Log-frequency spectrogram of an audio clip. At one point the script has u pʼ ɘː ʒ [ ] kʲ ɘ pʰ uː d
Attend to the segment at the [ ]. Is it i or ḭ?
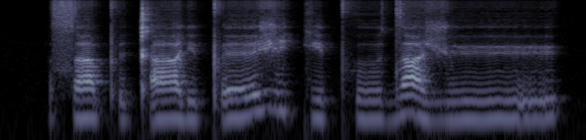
i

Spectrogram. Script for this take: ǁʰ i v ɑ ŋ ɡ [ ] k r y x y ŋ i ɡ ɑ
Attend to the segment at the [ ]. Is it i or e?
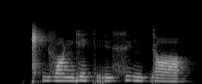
e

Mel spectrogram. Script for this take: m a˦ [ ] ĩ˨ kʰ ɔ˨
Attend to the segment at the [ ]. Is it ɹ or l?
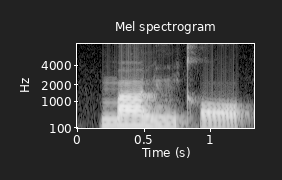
l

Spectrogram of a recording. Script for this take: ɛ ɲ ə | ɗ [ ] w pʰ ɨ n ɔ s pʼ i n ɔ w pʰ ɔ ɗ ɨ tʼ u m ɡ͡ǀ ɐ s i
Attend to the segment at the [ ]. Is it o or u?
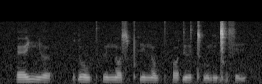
o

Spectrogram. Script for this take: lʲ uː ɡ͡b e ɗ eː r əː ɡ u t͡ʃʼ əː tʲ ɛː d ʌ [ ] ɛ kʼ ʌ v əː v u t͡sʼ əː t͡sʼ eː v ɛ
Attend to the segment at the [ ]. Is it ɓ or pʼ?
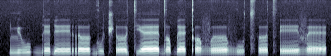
ɓ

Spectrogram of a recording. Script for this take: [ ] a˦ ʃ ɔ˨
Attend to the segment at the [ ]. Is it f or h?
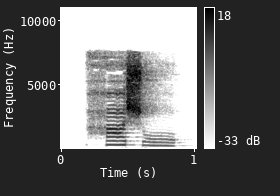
h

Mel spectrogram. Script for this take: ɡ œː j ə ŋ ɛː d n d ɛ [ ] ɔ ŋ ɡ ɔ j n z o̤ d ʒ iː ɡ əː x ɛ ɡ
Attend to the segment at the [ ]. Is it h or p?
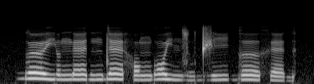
h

